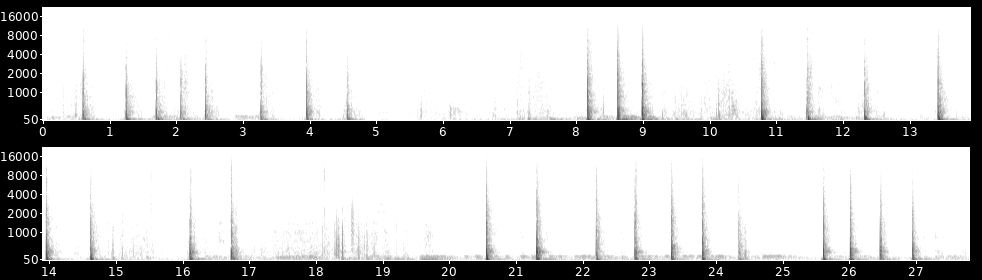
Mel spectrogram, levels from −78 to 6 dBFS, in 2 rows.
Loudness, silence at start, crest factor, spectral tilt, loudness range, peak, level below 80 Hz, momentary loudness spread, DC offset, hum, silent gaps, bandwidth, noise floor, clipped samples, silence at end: -37 LUFS; 0.6 s; 34 dB; -7.5 dB/octave; 12 LU; -4 dBFS; -42 dBFS; 25 LU; under 0.1%; none; none; 15.5 kHz; -75 dBFS; under 0.1%; 0.8 s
